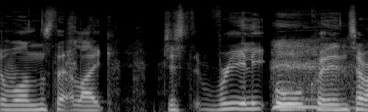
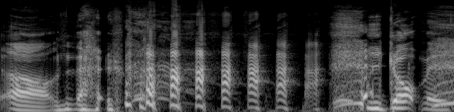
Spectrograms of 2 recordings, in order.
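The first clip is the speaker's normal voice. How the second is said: laughing; 5 semitones higher, 4 dB louder than usual. Retold or imitated. Caught out, laughing.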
